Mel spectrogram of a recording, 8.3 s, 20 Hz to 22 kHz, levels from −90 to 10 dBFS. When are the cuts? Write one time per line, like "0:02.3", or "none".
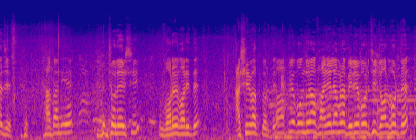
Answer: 0:05.6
